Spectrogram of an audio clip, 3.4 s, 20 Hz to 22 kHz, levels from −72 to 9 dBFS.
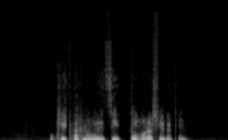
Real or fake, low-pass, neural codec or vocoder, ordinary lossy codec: fake; 19.8 kHz; codec, 44.1 kHz, 0.9 kbps, DAC; Opus, 32 kbps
